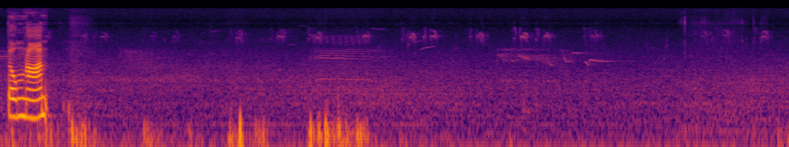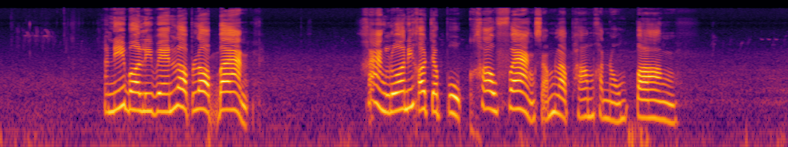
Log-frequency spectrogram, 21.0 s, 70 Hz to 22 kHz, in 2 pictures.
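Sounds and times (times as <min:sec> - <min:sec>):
small birds chirping: 0:00.0 - 0:12.8, 0:17.6 - 0:21.0.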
